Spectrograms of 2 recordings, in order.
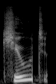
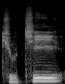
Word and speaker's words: Qt: And today I'm going to talk about cute or as I sometimes call it QT. I prefer QT, but most people call it cute. So maybe I switch between the two pronunciations, right?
